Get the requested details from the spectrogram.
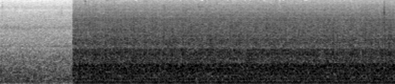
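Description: Steam hisses steadily from a wrecked car's engine.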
